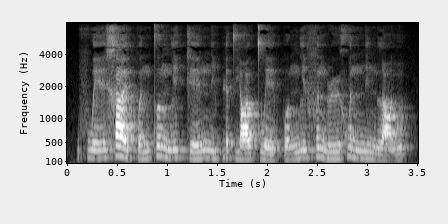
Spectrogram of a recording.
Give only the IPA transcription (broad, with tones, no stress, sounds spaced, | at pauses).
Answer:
f w e˧˥ ɪ̯ x a˥˩ ɪ̯ p ə˧˥ n t̪ ɤ˥˧ ŋ l i˥˩ k e˧˥ ɪ̯ n̪ i˧˥ p ɥ ɛ˧ t̪ j ɑ˧˥ ʊ̯ t̪ w e˨˩ ɪ̯ p ɤ˧˥ ŋ l i˧ f ə˥˩ n ɻ ɻ̩˧˥ x w ə˧ n n̪ i˥˩ n l ɑ˧˥ ŋ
